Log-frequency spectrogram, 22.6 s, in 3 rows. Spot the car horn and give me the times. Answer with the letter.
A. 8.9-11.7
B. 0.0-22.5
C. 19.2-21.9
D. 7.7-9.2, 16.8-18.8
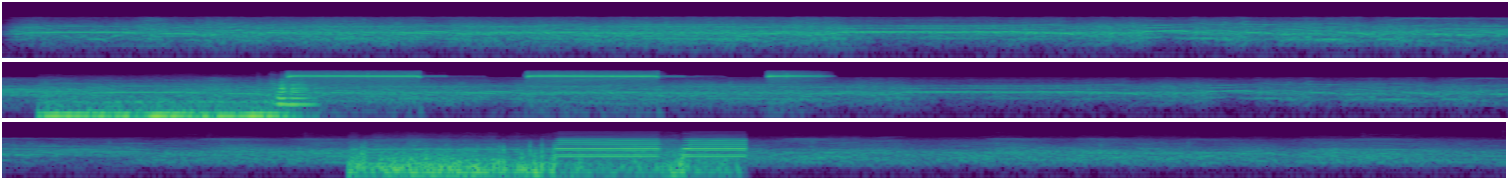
D.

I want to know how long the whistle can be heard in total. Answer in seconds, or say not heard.
3 s.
